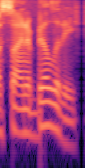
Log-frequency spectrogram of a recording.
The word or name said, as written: assignability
